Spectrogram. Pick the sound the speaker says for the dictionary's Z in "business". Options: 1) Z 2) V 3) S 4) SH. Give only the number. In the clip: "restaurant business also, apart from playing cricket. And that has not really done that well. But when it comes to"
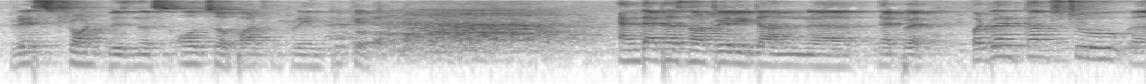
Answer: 1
